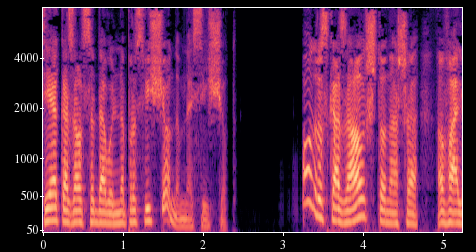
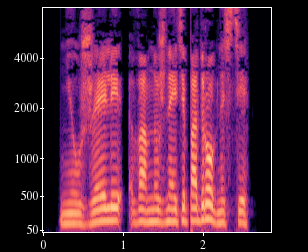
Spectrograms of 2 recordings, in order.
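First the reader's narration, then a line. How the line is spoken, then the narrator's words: Irritated question. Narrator (Russian): раздраженно спросил Пилгрим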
